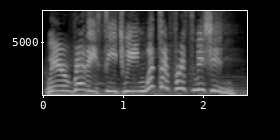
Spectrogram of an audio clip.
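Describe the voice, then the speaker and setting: A woman voicing a tiny, childlike, excitable fairy companion in a video game. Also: moderate pace. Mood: eager. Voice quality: squeaky, childlike. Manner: exclamatory, refers to self by name. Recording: loud music under the voice.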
